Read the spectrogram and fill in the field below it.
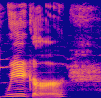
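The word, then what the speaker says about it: Uyghur: and religious ideas so the way you pronounce the name that begins with a U on the right side is Weger and these are Muslim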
